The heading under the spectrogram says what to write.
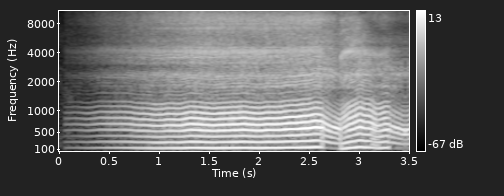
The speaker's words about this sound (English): In a light rain, among jumbled spent Russian artillery shells, a Ukrainian man saws away at a half-burnt tree, its top a fray of splintered wood.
